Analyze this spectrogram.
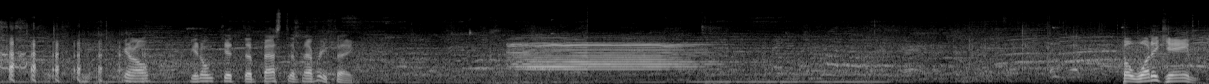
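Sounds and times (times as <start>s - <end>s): crowd murmur: 0.0s - 11.2s
scoreboard horn buzzing: 5.0s - 8.8s.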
